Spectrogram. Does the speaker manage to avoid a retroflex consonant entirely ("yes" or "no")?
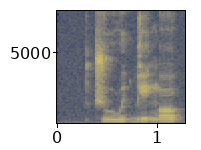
yes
